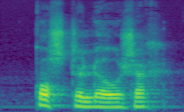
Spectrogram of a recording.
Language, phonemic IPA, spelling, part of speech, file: Dutch, /ˈkɔstəloːzər/, kostelozer, adjective, Nl-kostelozer.ogg
- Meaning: comparative degree of kosteloos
